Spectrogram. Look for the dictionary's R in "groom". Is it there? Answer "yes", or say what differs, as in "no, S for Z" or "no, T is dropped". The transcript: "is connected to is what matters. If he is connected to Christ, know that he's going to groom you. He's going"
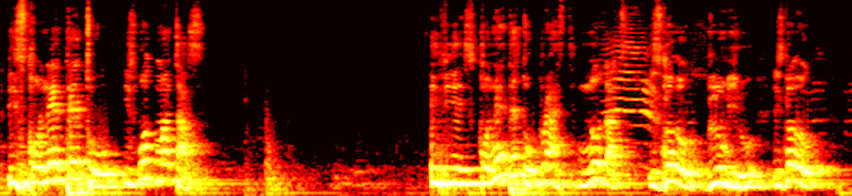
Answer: no, L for R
